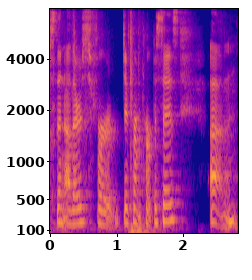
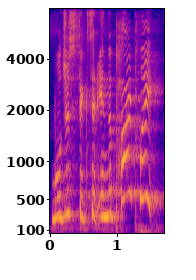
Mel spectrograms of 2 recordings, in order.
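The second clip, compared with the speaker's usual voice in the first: ordinary talk, nothing marked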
